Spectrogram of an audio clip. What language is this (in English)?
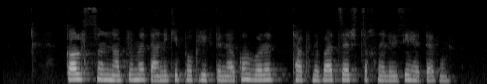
Armenian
